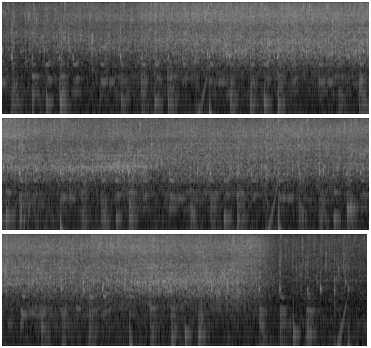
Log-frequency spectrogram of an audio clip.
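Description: Yellowfin tuna steaks frying in hot oil in a pan, a steady sizzle that swells a few seconds in and drops away near the end. Background music with a slow, regular bass beat runs underneath.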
